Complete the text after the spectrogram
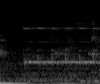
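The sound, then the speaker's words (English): A faint electronic buzzer, hit by hand, sounds a thin, high-pitched steady tone with a brighter overtone, holding on almost without break after a brief quiet start. “That's I thought I hit the buzzer twice just in case you didn't hear it.”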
